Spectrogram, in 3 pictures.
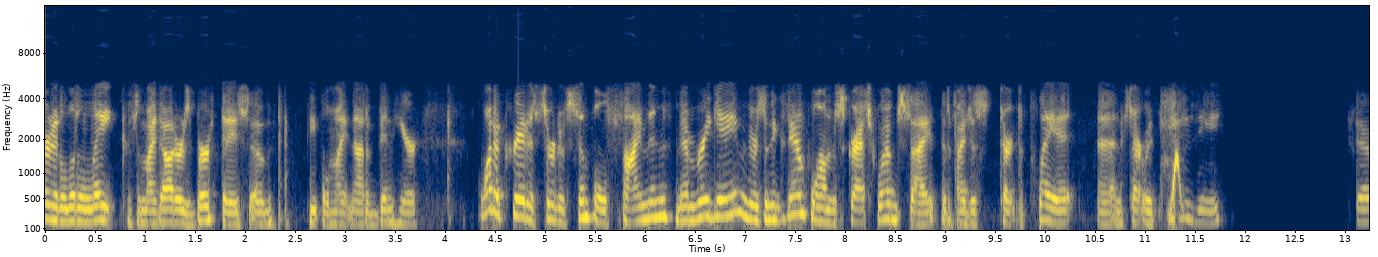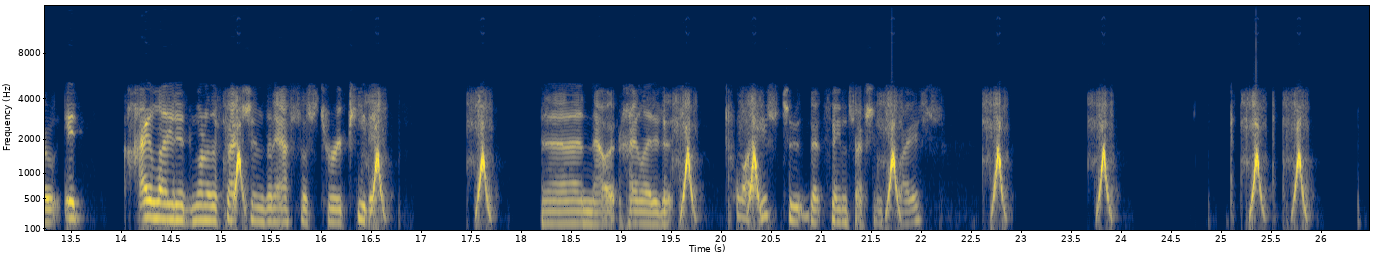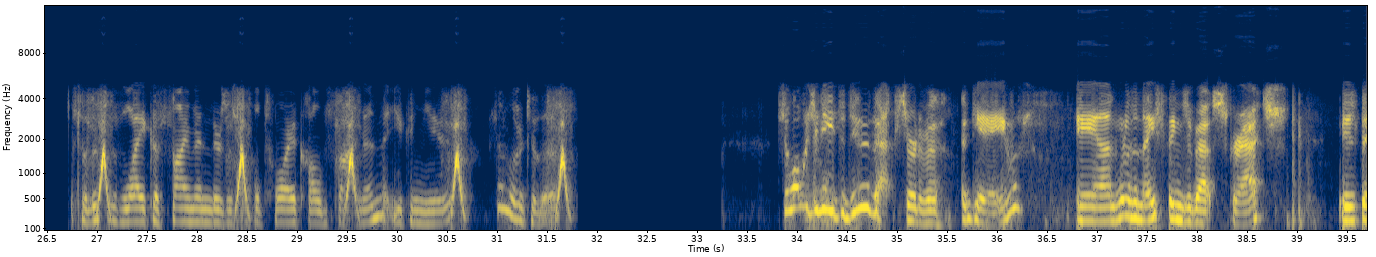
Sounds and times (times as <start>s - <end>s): Speech: 0.0s - 3.7s, 4.4s - 11.8s, 13.1s - 16.6s, 18.2s - 22.2s, 26.8s - 31.6s, 33.8s - 39.7s.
